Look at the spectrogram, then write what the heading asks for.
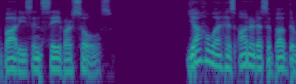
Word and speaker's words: Yahweh: is one God and he has one name Yahweh Yahweh the proper pronunciation of the name of eloah God as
